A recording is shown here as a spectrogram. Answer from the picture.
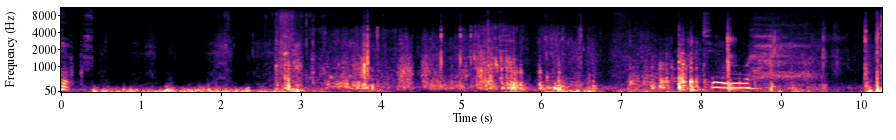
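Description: Handling noise on a fishing kayak: rustling and knocks as a bass is played at the side and lifted aboard, over a low rumble in the first couple of seconds. A short hummed voice sound comes about eight seconds in.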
